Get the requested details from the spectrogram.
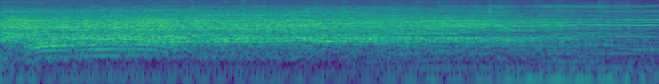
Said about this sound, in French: Il faut crier amen fort comme un chrétien convaincu.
